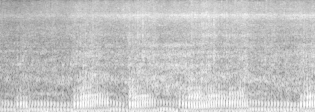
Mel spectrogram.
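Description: A motorcycle rides a single track trail at night in the Lincoln Hills, Michigan, its engine loud and close, revs rising and falling in quick surges with rattling and scraping over rough ground.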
